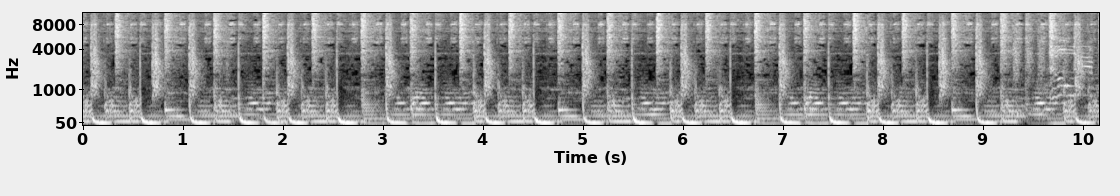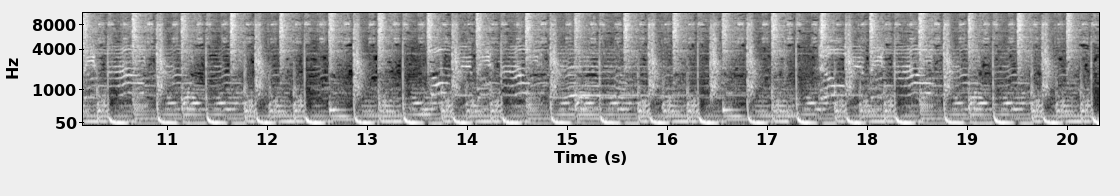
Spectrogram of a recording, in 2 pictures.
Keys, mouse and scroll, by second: 1.1 alt+right click, 2.4 alt+z, 2.6 c, 4.0 alt+z, 4.7 g, 7.3 shift+right click, 7.3-14.0 shift+middle drag, 10.1 alt+z, 10.4 alt+z, 10.7 Tab, 14.0 right click, 14.1-16.5 middle drag, 14.5 g, 16.0 alt+z, 16.5 right click, 16.5-19.9 middle drag, 17.1 alt+z, 18.9 alt+z, 19.9 right click, 20.1 shift+middle click.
